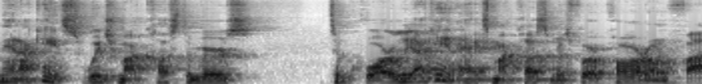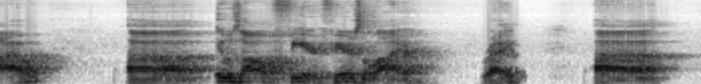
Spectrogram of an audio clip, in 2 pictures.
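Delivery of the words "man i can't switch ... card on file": usual speaking voice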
